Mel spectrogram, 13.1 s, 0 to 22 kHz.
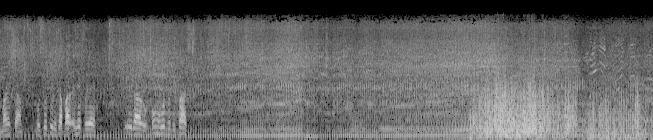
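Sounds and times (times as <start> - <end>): motorcycle engine running: 0.0 - 13.0
wind buffeting microphone: 9.0 - 13.0.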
